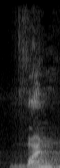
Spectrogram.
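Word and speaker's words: one: இன் இதை எப்படி உச்சரிக்கிறோம் நம்ம எல்லாருமே ஒன் ஒன் ஒன்னு வாசிக்கிறோம் நோ it should be ப்ரோனௌன்ஸ் like this பன் பன் பன் அங்க ஓ என்ற எழுத்து இருந்தபோதிலும் கூட வன் என்று வா சவுண்டு வருவதால் அங்கு ஆன் போடக்கூடாது ₹1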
